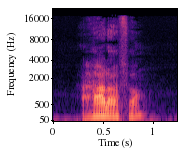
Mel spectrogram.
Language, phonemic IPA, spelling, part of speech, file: Arabic, /ʕa.ra.fa/, عرف, verb, Ar-عرف.ogg
- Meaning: 1. to be familiar with (a person, a place, a piece of news or information, and so on); to know 2. to be familiar with (a skill or profession); to be experienced in; to be proficient at or in; can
